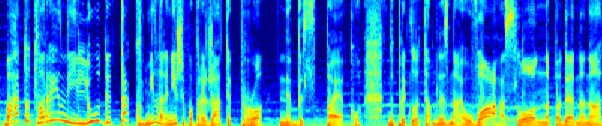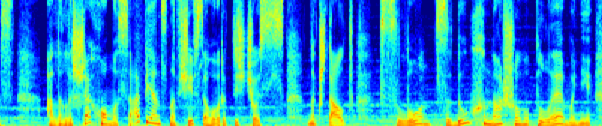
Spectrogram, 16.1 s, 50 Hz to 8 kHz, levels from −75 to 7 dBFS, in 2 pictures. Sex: female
